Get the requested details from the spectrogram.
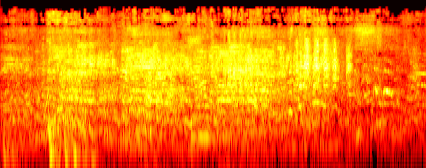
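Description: A crowd of children laughs and chatters.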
